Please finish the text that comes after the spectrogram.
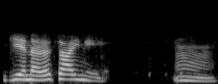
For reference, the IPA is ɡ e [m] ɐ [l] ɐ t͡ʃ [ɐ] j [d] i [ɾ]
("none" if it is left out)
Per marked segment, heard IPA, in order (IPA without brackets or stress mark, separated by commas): n, ɾ, a, n, none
